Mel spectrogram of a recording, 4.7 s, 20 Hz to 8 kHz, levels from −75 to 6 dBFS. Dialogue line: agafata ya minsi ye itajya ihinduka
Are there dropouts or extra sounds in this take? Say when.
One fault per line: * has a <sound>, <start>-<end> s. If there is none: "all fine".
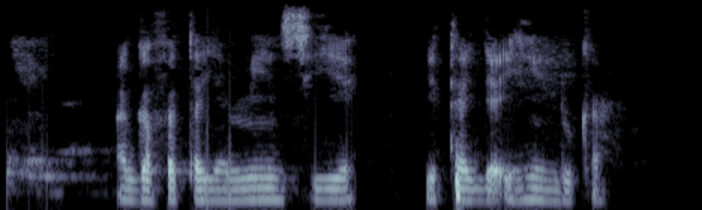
all fine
